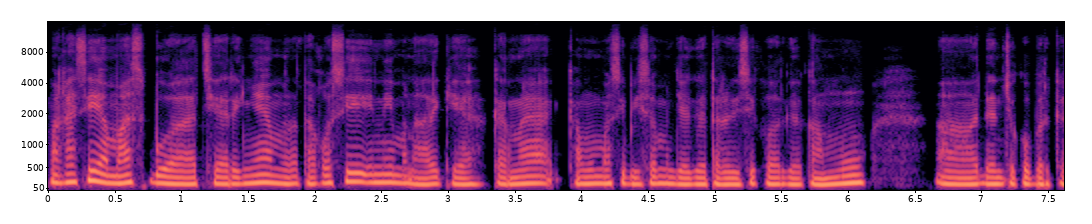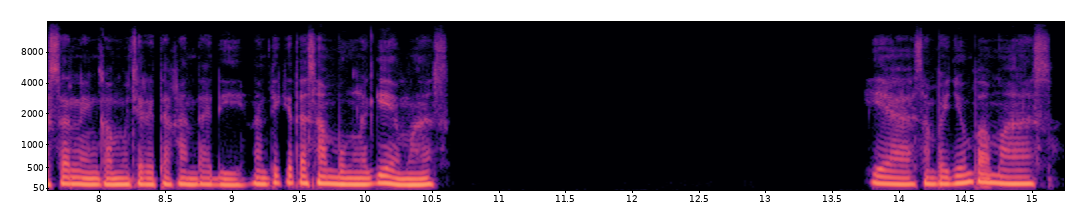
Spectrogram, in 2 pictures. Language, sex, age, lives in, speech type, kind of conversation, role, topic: Indonesian, female, 35-39, Indonesia, conversation, podcast, host, Apa tradisi keluarga yang paling berkesan bagi Anda?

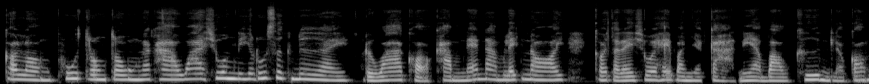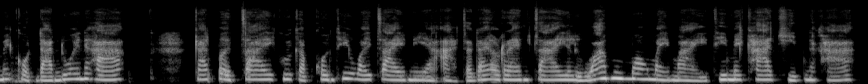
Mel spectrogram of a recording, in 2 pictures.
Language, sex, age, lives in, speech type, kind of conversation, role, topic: Thai, female, 40-44, Thailand, read, expert-assistant, expert, ทำอย่างไรให้ยังมีกำลังใจเดินต่อเมื่อธุรกิจไม่เป็นอย่างที่หวัง?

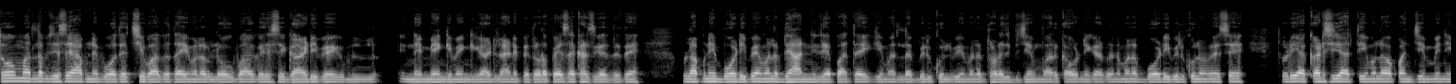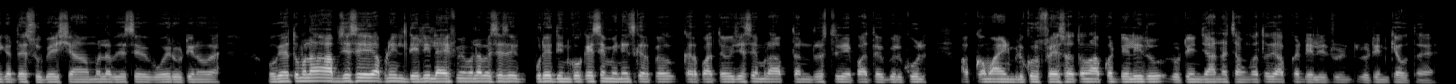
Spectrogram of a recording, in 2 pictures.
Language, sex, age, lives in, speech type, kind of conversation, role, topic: Hindi, male, 18-19, India, conversation, podcast, host, Subah uthte hi aap kaunsi aasan man-aur-sharir ki kasrat karte hain?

